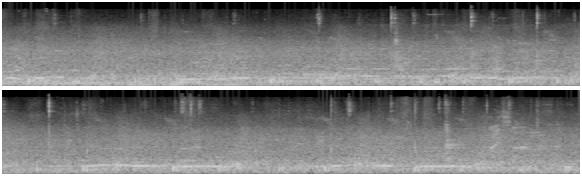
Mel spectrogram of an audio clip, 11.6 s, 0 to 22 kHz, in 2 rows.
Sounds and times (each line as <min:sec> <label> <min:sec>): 0:01.4 ping pong match 0:11.5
